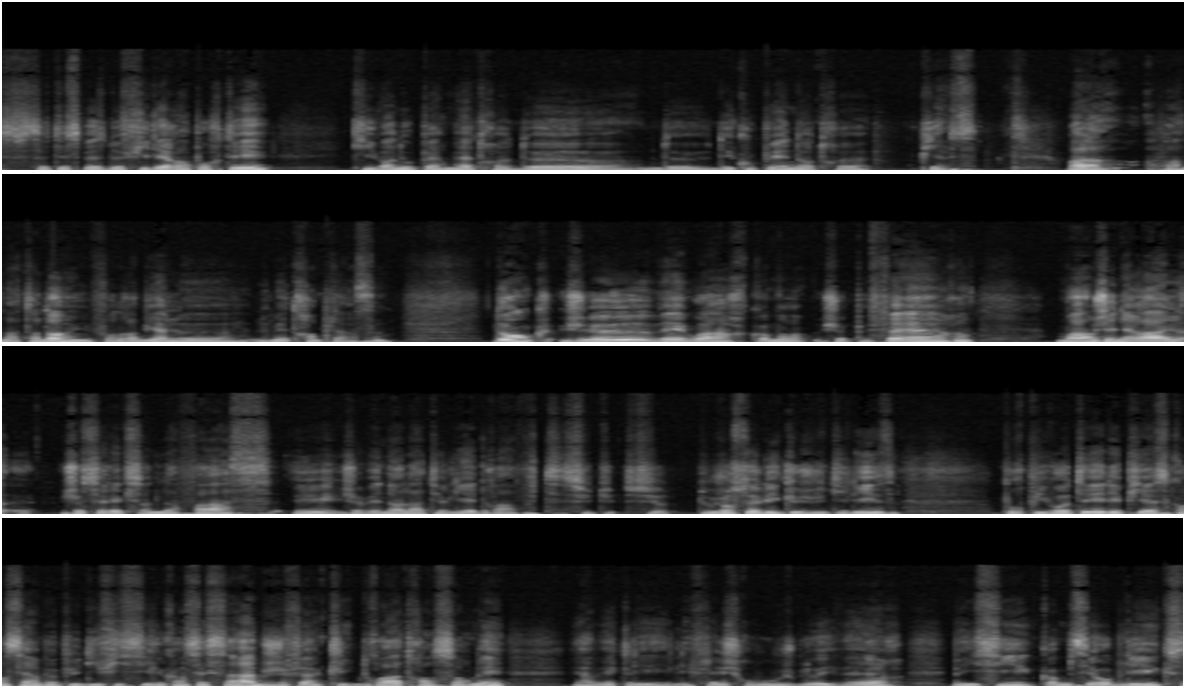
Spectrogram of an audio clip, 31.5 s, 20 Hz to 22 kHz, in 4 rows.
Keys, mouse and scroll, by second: 0.9 scroll down 1, 1.6-2.8 drag, 4.3-5.0 drag, 5.5 scroll up 1, 6.7-7.0 scroll down 1, 16.3 click, 18.0 click, 19.0 click, 21.2-24.0 drag.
